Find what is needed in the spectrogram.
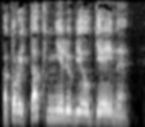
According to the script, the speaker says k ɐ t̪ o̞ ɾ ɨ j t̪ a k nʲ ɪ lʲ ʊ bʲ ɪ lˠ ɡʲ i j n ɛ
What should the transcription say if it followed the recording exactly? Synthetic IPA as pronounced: k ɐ t̪ o̞ ɾ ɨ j t̪ a k nʲ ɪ lʲ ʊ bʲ i lˠ ɡʲ e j n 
